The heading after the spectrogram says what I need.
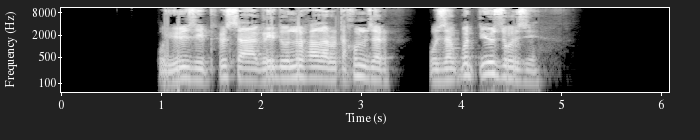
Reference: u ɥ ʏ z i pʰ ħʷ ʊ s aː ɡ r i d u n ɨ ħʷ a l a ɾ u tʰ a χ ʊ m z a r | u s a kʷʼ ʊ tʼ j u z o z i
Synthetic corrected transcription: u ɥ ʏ z i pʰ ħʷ ʊ s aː ɡ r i d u n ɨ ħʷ a l a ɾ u tʰ a χ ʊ m z a r | u z a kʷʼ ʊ tʼ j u z o z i

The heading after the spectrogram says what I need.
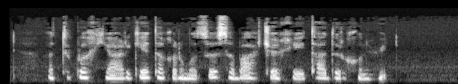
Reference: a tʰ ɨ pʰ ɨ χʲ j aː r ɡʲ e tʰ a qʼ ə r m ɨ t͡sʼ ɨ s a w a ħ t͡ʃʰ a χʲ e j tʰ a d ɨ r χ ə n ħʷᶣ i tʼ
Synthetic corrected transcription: a tʰ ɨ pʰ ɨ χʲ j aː r ɡʲ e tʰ a qʼ ə r m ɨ t͡sʼ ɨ s a b a ħ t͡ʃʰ a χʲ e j tʰ a d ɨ r χ ə n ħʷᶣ i tʼ

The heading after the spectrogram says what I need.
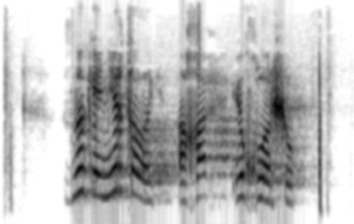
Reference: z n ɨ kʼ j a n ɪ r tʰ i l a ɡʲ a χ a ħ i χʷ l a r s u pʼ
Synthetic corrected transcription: z n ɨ kʼ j a n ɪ r tʰ a l a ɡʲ a χ a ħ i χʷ l a r ʃ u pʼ

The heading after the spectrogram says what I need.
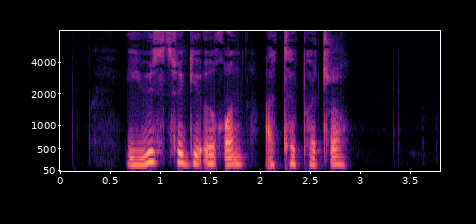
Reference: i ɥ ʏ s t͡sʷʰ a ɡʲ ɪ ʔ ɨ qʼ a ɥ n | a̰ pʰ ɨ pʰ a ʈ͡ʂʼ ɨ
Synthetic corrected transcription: i ɥ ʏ z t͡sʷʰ a ɡʲ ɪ ʔ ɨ qʼ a n | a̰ tʰ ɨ pʰ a ʈ͡ʂʼ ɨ

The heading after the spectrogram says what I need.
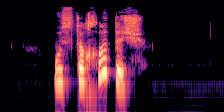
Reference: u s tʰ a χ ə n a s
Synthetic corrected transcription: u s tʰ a χ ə d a ʃ

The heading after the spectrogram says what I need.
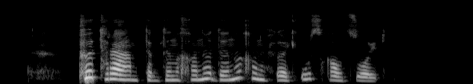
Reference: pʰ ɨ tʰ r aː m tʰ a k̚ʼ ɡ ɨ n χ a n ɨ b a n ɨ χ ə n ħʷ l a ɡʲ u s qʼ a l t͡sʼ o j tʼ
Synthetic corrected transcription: pʰ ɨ tʰ r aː m tʰ a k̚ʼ d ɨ n χ a n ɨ d a n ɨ χ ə n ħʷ l a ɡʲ u s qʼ a l t͡sʼ o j tʼ

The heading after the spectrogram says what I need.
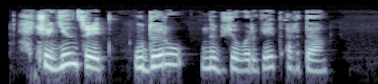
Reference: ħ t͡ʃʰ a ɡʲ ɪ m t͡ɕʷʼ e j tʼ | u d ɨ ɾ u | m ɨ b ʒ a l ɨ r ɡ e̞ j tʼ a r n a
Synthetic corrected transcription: ħ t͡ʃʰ a ɡʲ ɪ n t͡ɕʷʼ e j tʼ | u d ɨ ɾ u | n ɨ b ʒ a l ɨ r ɡ e̞ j tʼ a r d a

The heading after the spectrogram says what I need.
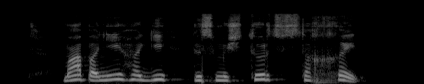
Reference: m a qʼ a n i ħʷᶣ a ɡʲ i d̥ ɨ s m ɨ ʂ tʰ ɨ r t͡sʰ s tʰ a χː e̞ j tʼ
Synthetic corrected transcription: m a pʼ a n i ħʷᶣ a ɡʲ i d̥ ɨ s m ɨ ʃ tʰ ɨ r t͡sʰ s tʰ a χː e̞ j tʼ

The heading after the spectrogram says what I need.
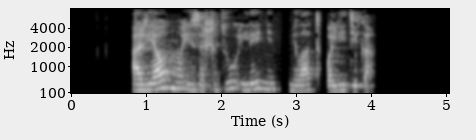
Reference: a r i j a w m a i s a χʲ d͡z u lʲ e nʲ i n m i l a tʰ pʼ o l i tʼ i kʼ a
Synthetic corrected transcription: a r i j a w m a i z a χʲ d͡z u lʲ e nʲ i n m i l a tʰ pʼ o l i tʼ i kʼ a

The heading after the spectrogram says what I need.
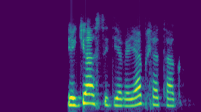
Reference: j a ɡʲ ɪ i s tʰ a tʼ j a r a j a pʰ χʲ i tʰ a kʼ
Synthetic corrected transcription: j a ɡʲ ɪ a s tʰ i tʼ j a r a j a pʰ χʲ a tʰ a kʼ

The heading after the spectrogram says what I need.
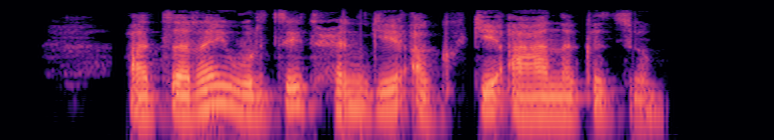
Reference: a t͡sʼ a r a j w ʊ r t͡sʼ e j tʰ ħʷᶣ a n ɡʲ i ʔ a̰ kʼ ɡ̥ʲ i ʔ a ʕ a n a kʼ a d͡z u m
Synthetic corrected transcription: a t͡sʼ a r a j w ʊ r t͡sʼ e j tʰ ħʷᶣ a n ɡʲ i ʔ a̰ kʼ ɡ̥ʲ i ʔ a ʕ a n a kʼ a d͡z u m

